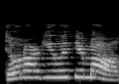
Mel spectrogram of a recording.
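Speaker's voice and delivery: father's sharp reprimand; stern order. A narrator's reading. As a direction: lay down the law loudly. Father scolds child.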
